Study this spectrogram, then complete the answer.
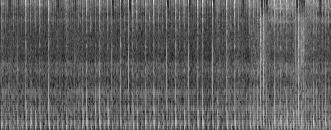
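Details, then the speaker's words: Go-kart with a small single-cylinder engine, after a carburetor rebuild with a stage one kit and rejetting: a quick, even idle beat at steady loudness; it idles and runs cleanly, though the engine sparks a lot for an unknown reason. "so yep it idles and runs now and of course when it runs also this thing Sparks a lot by the way"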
